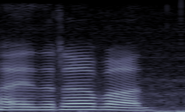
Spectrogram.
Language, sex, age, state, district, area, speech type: Urdu, female, 60+, Bihar, Gaya, urban, spontaneous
